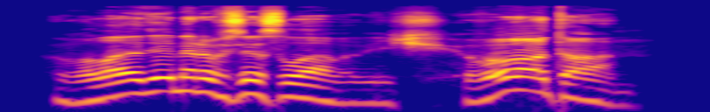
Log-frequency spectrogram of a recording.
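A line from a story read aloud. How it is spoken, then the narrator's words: Growling. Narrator (Russian): Рычащим голосом Горыня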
